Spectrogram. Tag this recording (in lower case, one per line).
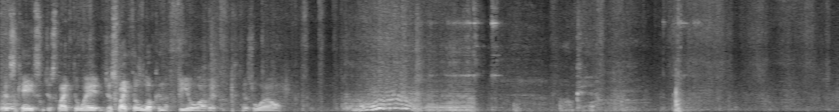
speech
inside a small room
